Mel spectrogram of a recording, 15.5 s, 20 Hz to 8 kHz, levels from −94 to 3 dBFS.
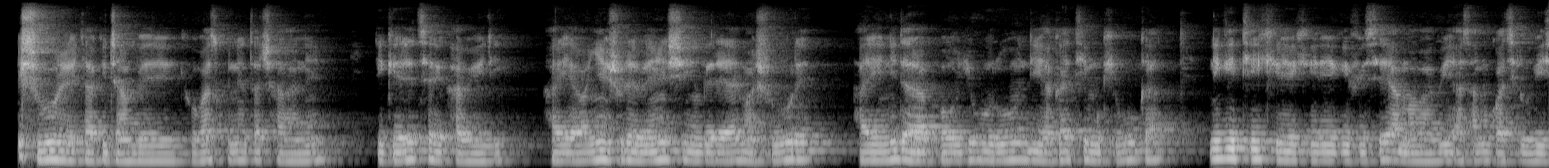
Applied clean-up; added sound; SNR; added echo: none; none; none; reverberation time 0.7 s.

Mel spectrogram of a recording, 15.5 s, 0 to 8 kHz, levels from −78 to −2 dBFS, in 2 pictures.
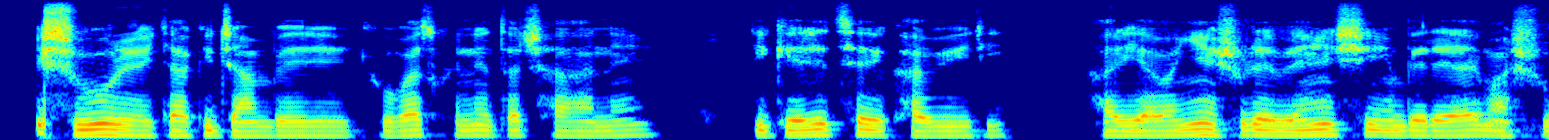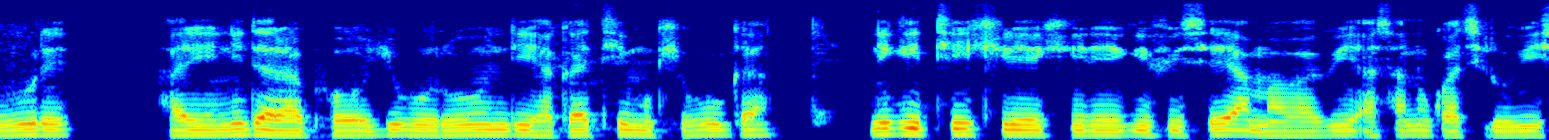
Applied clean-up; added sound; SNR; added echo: none; none; none; none.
